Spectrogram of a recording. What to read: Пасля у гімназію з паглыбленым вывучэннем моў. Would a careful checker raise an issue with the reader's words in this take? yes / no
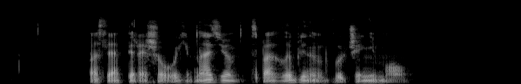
yes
